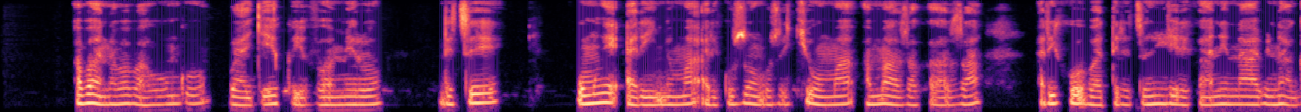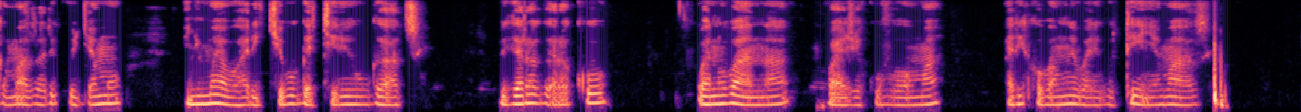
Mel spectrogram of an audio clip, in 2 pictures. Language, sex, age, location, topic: Kinyarwanda, female, 18-24, Huye, health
